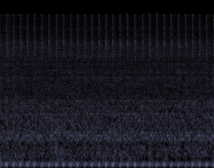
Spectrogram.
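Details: Yamaha Freego scooter after a smart-key ignition that wouldn't turn was fixed by repairing the existing SCU (no new parts): steady, rapid putter of about nine beats a second, even rhythm, no knocks; healthy idle.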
